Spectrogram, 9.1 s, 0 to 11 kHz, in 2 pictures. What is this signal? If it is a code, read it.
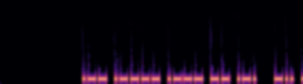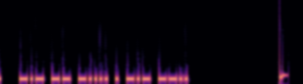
Morse code, heard as a keyed tone, about 32 wpm, 700 Hz. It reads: W1JMR DE KM6EKZ
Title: USA Callsign DE Callsign 30wpm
